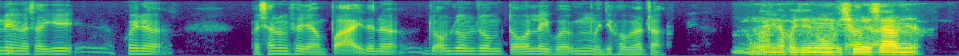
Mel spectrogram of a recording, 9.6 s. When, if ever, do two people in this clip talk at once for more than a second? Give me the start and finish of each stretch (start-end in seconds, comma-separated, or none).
7.5-9.1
